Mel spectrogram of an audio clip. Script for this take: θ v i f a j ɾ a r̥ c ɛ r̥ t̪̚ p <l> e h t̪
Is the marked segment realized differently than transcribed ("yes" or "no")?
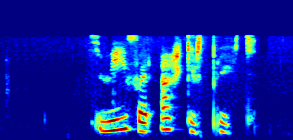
yes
